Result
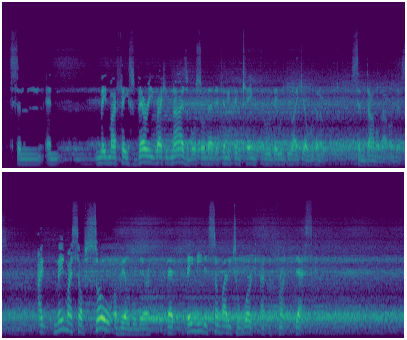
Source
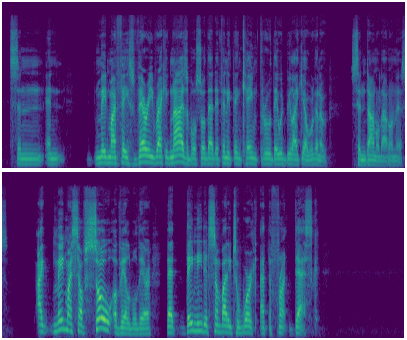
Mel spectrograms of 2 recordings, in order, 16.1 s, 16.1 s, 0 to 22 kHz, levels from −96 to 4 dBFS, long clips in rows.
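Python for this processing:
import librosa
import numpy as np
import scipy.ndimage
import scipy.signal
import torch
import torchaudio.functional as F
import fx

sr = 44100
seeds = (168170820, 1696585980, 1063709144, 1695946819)

y = fx.spec_gate(x, sr, threshold_db=-25, keep='strong')
y = fx.vowel_filter(y, sr, vowel='e')
y = fx.echo_diffused(y, sr, ms=1083, feedback_pct=71, wet_db=-11.5)
y = y * 10.0 ** (4.0 / 20.0)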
